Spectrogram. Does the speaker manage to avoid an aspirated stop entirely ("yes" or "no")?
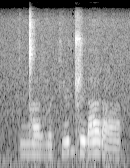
yes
